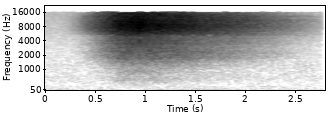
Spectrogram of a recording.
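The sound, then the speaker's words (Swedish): A loud, airy hiss from a huge white-scaled snake, at least 2 meters long, coiled around a small midsummer pole, rises quickly, holds for about a second, then slowly tapers off over nearly three seconds. The sound is a steady, breathy sibilance with no voices. “Så hörde min farmor plötsligt någonting från midsommarstången. Ett högt väsande.”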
